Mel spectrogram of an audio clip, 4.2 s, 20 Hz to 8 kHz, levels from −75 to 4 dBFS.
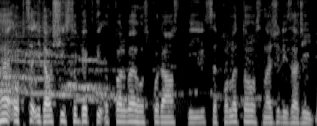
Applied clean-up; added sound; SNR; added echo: classical method spectral subtraction.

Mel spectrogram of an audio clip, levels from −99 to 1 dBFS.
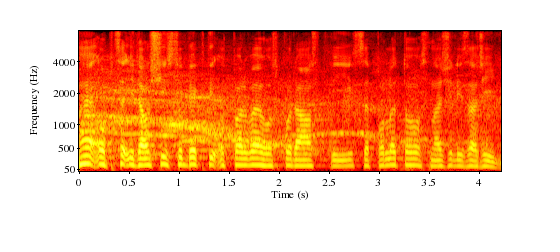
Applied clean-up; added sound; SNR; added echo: none; Applause / Cheering; 8 dB; none.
